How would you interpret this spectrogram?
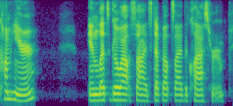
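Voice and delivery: ordinary delivery

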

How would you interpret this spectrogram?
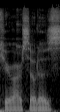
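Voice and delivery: imitated monotone drone. Speaker retells a worker handing out sodas, imitating his monotone. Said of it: "he was very monotone".

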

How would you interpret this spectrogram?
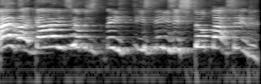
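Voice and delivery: put-on shrill, very high-pitched holler. Retelling how a guy on the platform called the conductor: imitating someone shouting. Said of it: "he's shouting the conductor".

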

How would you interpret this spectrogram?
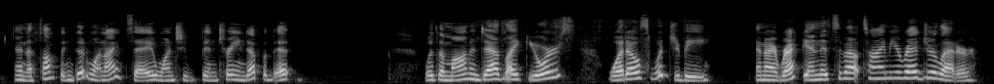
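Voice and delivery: usual speaking voice

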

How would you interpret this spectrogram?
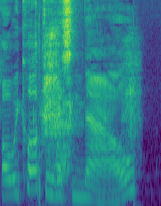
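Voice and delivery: mock dramatic voice, slow, high and loud.

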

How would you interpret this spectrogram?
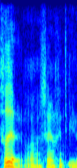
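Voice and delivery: acted soft speaking. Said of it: "Bajito, ¿viste?".

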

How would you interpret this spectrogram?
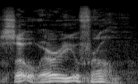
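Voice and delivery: put-on announcer-style radio voice. Recalling trying the radio voice in early interviews: put-on radio voice. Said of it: "I did try and do the radio voice interview thing".

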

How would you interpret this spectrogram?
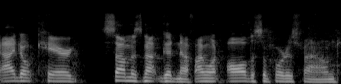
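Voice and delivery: ordinary talk, nothing marked

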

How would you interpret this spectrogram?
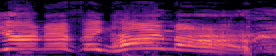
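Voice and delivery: high, yelled-out heckling, pitched way up.

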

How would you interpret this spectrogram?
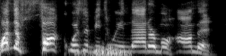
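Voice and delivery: genuinely angry, high-pitched ranting voice.

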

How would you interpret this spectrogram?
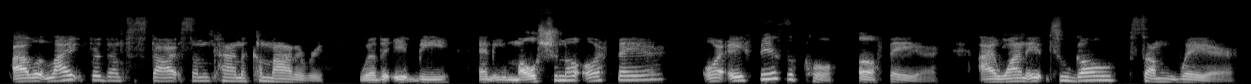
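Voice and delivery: very slow, deliberate, drawn out word by word. Praying aloud to Soap Jesus for a storyline, saying it slowly. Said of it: "I have to say it slow".

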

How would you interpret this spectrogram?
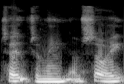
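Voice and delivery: ordinary delivery

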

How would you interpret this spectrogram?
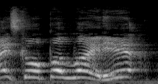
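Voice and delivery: very high, loud stadium beer-vendor holler. Imagining being at Yankee Stadium with beer vendors calling out, yelling stadium beer vendor. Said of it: "that's a terrible impression of a beer vendor".

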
